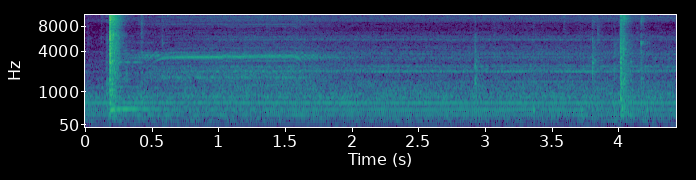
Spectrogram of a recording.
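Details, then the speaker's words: JVC HR2200 portable VHS recorder under repair, solenoid pushed in: faint sharp clicks a few seconds apart over low electrical hum; loading mechanism tries but never engages; drive transistor X22 suspected. "happens hear it's kind of clicking like it's trying to do something but I don't know"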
